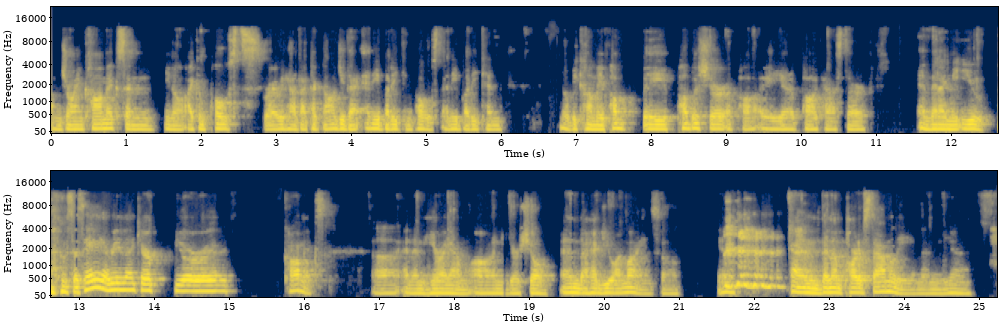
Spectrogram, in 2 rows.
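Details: 28-year-old man from the Netherlands who has stuttered since childhood, noticed it at about age seven and had speech therapy, speaking in an interview; stuttering.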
